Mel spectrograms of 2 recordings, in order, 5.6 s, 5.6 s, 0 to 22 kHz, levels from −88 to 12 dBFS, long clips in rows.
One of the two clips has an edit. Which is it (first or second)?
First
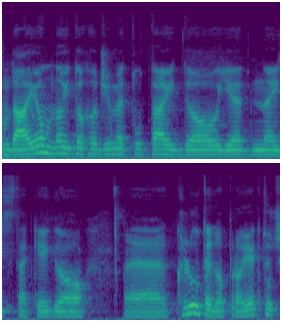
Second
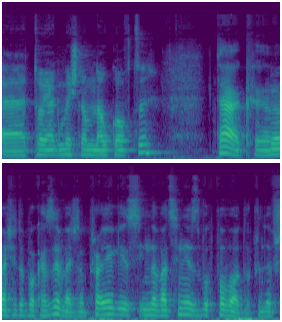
second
